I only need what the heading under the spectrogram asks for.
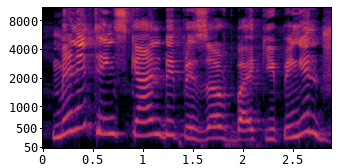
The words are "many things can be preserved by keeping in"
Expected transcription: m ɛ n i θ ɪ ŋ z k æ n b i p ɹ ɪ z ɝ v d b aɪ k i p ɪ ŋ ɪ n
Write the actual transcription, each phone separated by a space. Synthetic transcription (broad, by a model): m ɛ n i t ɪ ŋ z k æ n b i p ɹ ɪ z ɝ v d b aɪ k i p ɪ ŋ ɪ n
